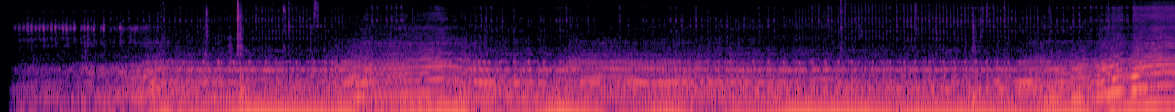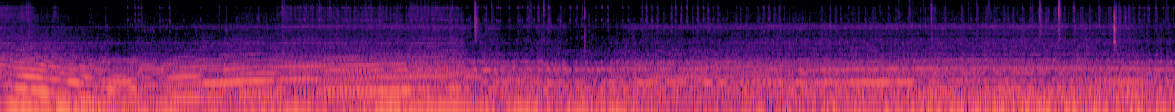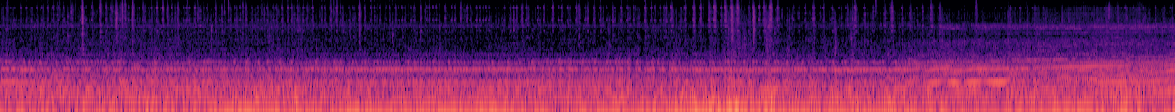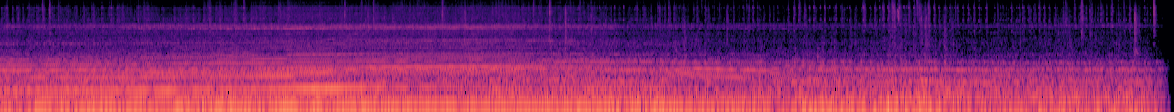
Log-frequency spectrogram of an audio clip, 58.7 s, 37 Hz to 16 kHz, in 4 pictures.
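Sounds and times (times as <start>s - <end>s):
Saab 92 car driving slowly heard from interior: 0.2s - 58.7s.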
